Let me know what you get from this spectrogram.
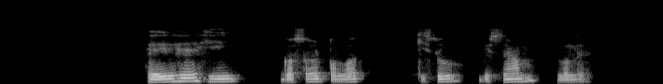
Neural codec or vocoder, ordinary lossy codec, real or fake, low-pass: none; Opus, 64 kbps; real; 5.4 kHz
